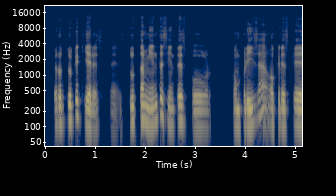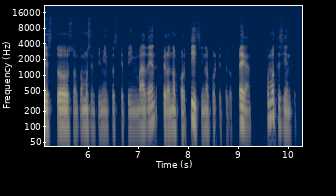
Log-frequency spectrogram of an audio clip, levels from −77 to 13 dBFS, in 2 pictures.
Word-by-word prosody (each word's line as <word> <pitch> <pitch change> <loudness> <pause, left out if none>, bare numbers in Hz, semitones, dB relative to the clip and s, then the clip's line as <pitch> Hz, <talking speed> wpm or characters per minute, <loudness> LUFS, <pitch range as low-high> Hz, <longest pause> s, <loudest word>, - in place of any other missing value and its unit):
pero, 125 0 +1
¿tú 130 +2 +2
qué 165 +1 +2
quieres?, 105 -7 +3
eh, 95 -4 -18 0.2
¿tú 125 0 +1
también 130 -2 +4
te 175 - +3
sientes 125 -1 +1
por 100 -4 -3 0.4
con 110 -1 -2
prisa, 110 +3 +2
o 110 -1 -2
crees 110 -1 0
que 110 -1 +4
estos 105 0 0
son 100 0 -14
como 110 +1 -7
sentimientos 100 0 -15
que 100 - -17
te 100 - -17
invaden, 105 +6 -5
pero 100 -1 -3
no 105 0 -4
por 100 -1 -7
ti, 140 -3 +2
sino 105 -1 -11
porque - - -18
te - - -27
los - - -27
pegan?, 115 -5 +2 0.3
¿cómo 150 +4 -4
te 115 - -13
sientes? 105 -3 -11
110 Hz, 200 wpm, -23 LUFS, 105-120 Hz, 0.4 s, también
